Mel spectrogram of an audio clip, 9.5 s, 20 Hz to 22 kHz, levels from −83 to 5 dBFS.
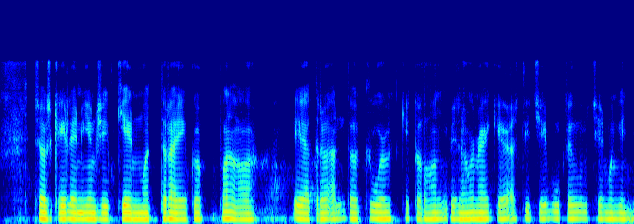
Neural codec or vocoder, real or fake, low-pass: codec, 24 kHz, 0.9 kbps, WavTokenizer, small release; fake; 7.2 kHz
